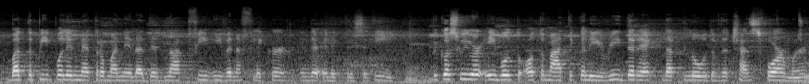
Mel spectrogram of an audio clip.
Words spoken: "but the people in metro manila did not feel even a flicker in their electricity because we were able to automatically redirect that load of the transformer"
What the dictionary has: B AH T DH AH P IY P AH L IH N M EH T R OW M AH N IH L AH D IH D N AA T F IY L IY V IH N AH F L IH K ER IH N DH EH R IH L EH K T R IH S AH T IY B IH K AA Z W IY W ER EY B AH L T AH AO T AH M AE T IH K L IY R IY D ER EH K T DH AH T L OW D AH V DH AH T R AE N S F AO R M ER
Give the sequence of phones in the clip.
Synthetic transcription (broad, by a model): B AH T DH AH P IY P AH L IH N M EH T R OW M AH N IH L AH D IH D N AA T F IY L IY V IH N AH F L IH K ER IH N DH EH R IH L EH K T R IH S AH T IY B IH K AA S W IY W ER EY B AH L T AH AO T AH M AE T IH K L IY R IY D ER EH K T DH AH T L OW D AH V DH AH T R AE N S F AO R M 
